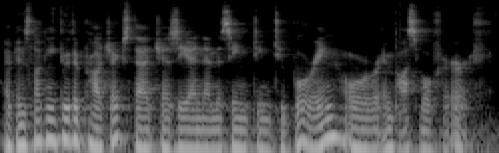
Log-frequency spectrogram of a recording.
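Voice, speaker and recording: An actor playing an obsessive, lonely, overworked scientist in an audio drama, formal and brooding. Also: male voice, low voice, brisk, warm tone, slight background noise. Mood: quietly driven. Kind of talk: audio drama monologue, diary-like.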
